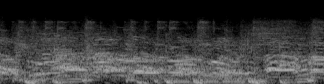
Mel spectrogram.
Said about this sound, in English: They hug each other, the students cheer and then they all dance.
